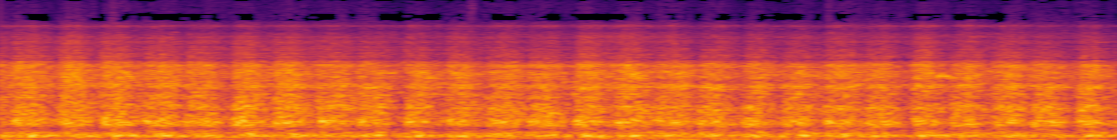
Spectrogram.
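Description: A steam locomotive chugs hard with rapid, rhythmic puffs.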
